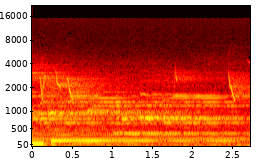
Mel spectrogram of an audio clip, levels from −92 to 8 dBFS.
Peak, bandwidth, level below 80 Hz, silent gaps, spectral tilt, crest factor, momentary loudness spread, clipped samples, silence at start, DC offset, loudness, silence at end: -8 dBFS; 15 kHz; -34 dBFS; none; -7.5 dB/octave; 14 dB; 6 LU; under 0.1%; 0 s; under 0.1%; -24 LUFS; 0 s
